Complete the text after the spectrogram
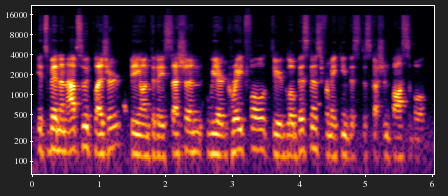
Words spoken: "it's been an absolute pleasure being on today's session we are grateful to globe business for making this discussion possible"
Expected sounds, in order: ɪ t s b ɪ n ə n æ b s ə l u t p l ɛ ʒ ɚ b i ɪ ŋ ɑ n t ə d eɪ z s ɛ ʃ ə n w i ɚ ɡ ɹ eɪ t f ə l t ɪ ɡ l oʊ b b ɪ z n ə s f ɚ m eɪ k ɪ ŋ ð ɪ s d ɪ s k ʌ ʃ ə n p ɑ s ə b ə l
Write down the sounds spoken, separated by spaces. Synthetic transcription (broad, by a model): ɪ t s b ɪ n ə n æ b s ə l u t p l ɛ ʒ ɚ b i ɪ ŋ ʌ n t ə d eɪ z s ɛ ʃ ə n w i ɚ ɡ ɹ eɪ t f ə l t ɪ ɡ l oʊ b b ɪ z n ə s f ɚ m eɪ k ɪ ŋ ð ɪ s d ɪ s k ʌ ʃ ə n p ɑ s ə b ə l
